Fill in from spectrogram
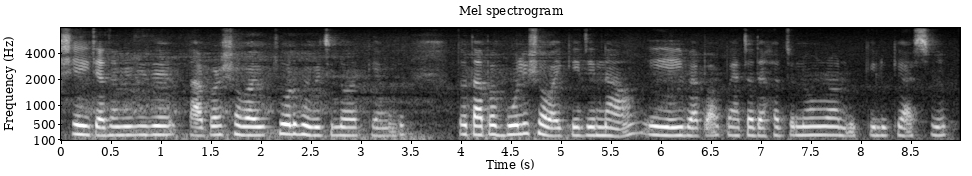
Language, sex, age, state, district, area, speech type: Bengali, female, 18-30, West Bengal, Uttar Dinajpur, urban, spontaneous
